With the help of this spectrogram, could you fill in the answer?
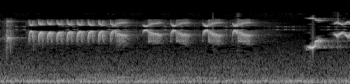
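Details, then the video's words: Mockingbird singing and mimicking other sounds: a fast run of about a dozen high, sharp repeated notes, then varied high two-part phrases, each repeated, ending with a lower slurred note. "Mockingbird Song Serenade"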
